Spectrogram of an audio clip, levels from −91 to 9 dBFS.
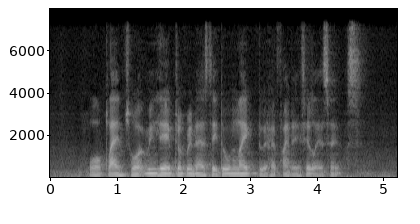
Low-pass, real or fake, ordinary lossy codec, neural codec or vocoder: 7.2 kHz; fake; none; codec, 16 kHz, 1 kbps, FunCodec, trained on LibriTTS, 50 frames a second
